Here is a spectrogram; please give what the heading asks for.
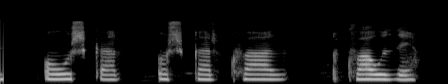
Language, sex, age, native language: Icelandic, male, 8, Icelandic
